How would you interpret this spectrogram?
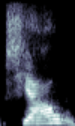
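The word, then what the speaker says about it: Xiao: S ya agak berbeda Jadi kalau kalian Misalnya namanya ee siiau gitu ya x i a o gitu itu bacanya di depannya hurufnya vokalnya ya saat kita apa oralkan gitu oke huruf s tapi kalau posisinya di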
